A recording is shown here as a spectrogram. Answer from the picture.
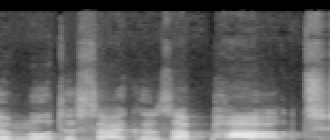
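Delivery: heavy British pronunciation. Reading out the answer to a picture question, in a strong British accent, r dropped. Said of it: "알 발음을 전부 탈락해서 영국식 발음 강하게".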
